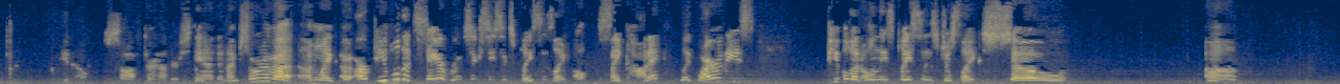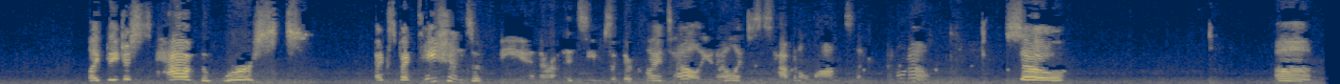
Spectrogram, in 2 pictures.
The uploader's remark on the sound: Updates on my cross country trip recorded while excitedly driving through texas and describing my surroundings.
